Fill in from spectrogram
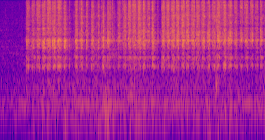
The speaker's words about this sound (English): Okay, I'm just going to add some nutmeg to this. Nutmeg is classic in a potato gratin. I a, I have a fresh nutmeg here, and I have a little nutmeg grater. I'm just going to grate it right in.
